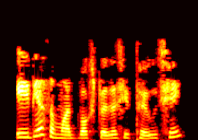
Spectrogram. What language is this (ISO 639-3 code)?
guj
